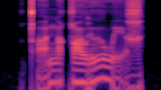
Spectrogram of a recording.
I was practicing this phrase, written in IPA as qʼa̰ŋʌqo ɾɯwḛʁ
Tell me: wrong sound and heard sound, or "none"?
none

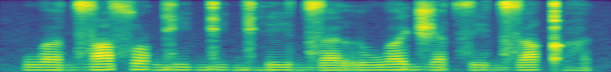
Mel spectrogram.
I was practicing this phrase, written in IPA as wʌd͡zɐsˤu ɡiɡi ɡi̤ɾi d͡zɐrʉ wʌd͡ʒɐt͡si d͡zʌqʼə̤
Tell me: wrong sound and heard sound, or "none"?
ʉ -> u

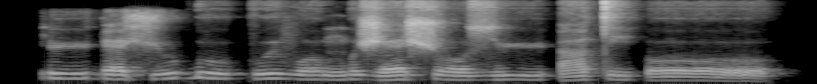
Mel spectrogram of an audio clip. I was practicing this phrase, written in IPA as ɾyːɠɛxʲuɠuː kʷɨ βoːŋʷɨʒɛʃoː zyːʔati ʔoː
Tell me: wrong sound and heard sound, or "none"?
none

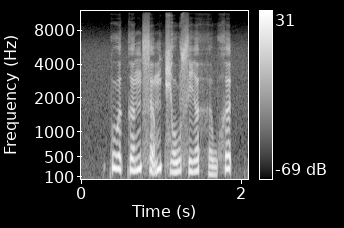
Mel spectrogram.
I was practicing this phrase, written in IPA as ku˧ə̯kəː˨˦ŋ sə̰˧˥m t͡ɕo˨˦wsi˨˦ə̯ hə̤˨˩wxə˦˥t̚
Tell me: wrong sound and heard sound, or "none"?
none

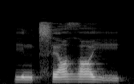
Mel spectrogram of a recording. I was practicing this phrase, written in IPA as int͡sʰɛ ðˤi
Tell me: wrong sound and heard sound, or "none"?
none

